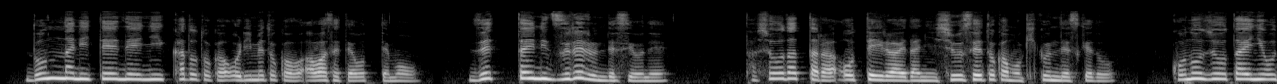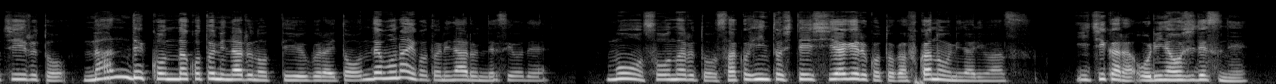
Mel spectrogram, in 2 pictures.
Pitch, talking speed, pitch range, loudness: 210 Hz, 330 characters per minute, 180-240 Hz, -16 LUFS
